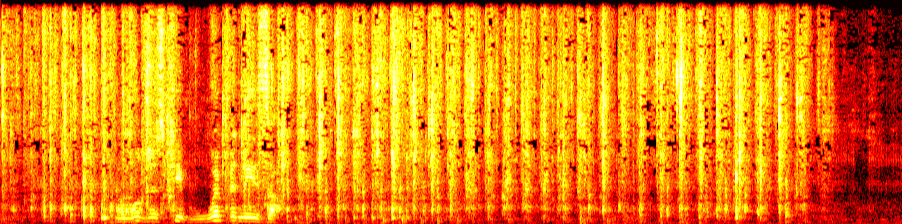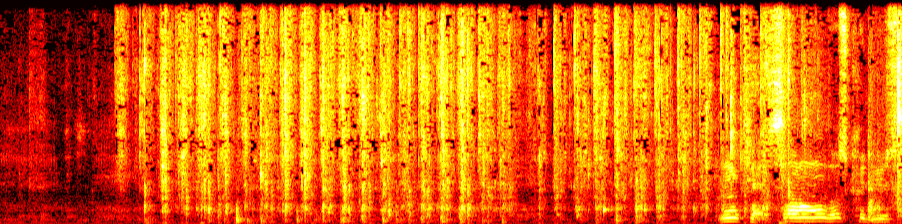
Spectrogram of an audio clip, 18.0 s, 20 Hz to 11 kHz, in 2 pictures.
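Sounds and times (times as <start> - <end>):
whisk clicking in metal bowl: 0.0 - 8.3, 10.4 - 18.0.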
